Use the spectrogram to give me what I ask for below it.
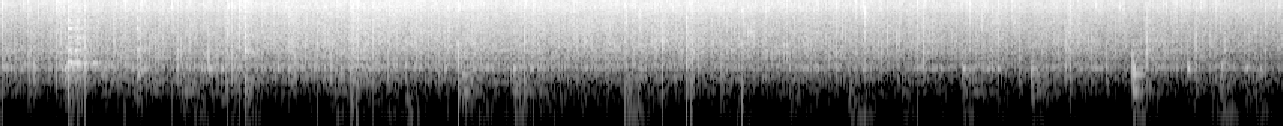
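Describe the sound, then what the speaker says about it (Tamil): Ginger and small shallots frying in oil for an idli-dosa chutney, a steady bright sizzle throughout with faint occasional crackles and pops, no voices. "இப்போ வந்து இஞ்சும் சின்ன வெங்காயமும் சேர்த்துக்கிறேன்."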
